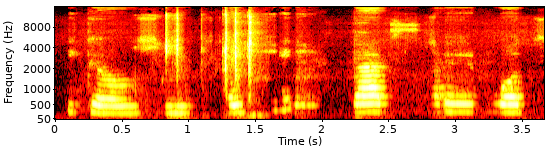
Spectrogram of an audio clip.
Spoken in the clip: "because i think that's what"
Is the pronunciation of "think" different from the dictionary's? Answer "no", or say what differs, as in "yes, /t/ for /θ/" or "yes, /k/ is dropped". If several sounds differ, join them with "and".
yes, /s/ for /θ/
